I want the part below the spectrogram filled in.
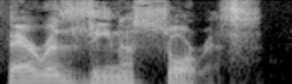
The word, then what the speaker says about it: Therizinosaurus: And by the way, it is pronounced Therizinosaurus. Therizinosaurus.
